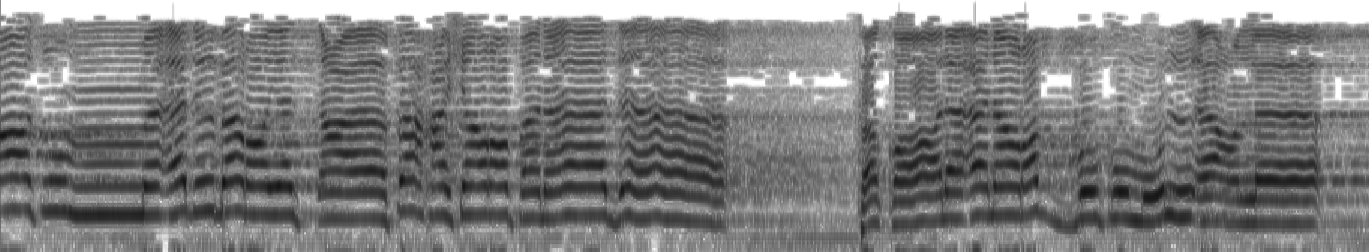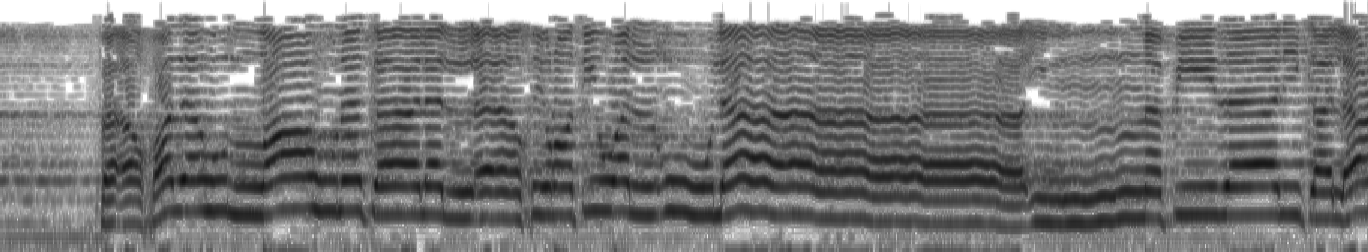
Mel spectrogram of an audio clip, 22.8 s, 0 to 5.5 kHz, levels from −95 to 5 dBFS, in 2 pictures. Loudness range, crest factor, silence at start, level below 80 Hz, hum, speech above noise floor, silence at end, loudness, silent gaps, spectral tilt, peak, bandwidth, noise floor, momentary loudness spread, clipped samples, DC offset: 3 LU; 10 dB; 0 s; -46 dBFS; none; 21 dB; 0 s; -9 LUFS; none; -6.5 dB/octave; 0 dBFS; 5 kHz; -30 dBFS; 6 LU; under 0.1%; under 0.1%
